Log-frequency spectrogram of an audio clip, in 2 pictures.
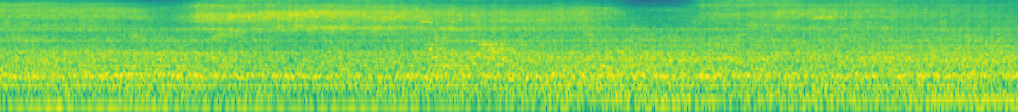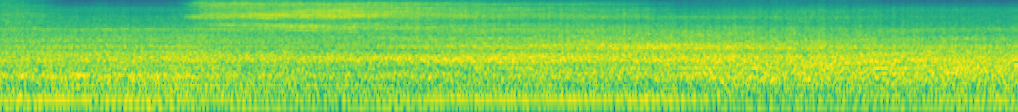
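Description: High Speed Train coaches rolling slowly past as the train brakes for its stop, with high-pitched squealing from the wheels and brakes that comes and goes. A low diesel hum grows toward the end as the rear power car goes by.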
